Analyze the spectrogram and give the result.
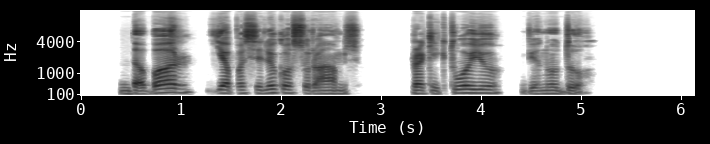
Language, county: Lithuanian, Vilnius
